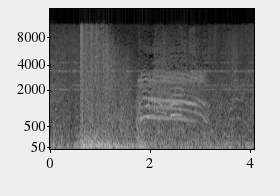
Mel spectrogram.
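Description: Gunboat cannon fire booms in Assassin's Creed Rogue, a loud blast giving way to rumbling battle noise with a droning, bellowing tone, all at dense, sustained volume.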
